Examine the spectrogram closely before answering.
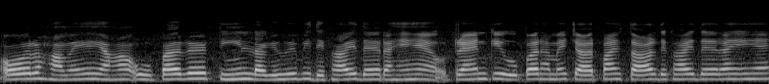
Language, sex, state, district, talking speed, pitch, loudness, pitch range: Hindi, female, Uttar Pradesh, Deoria, 180 wpm, 235 Hz, -24 LUFS, 225-245 Hz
